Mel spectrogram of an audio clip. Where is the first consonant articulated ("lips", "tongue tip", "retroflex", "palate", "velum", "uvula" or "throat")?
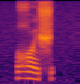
uvula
